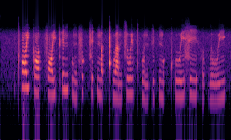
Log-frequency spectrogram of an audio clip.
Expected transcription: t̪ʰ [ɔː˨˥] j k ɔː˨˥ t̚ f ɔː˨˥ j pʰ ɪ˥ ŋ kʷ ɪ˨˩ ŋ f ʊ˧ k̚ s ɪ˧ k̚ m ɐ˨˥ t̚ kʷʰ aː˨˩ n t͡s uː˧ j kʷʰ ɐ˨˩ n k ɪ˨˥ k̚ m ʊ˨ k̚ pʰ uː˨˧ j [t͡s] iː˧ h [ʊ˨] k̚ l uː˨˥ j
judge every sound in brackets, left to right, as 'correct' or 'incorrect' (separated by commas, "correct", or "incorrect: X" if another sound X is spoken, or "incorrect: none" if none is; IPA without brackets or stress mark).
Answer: incorrect: ɔː˥, incorrect: s, correct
